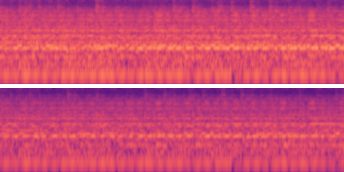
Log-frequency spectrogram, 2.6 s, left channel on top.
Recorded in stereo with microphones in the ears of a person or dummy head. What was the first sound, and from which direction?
Only background noise.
